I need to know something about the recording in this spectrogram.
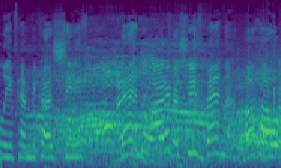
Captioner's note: audience boos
